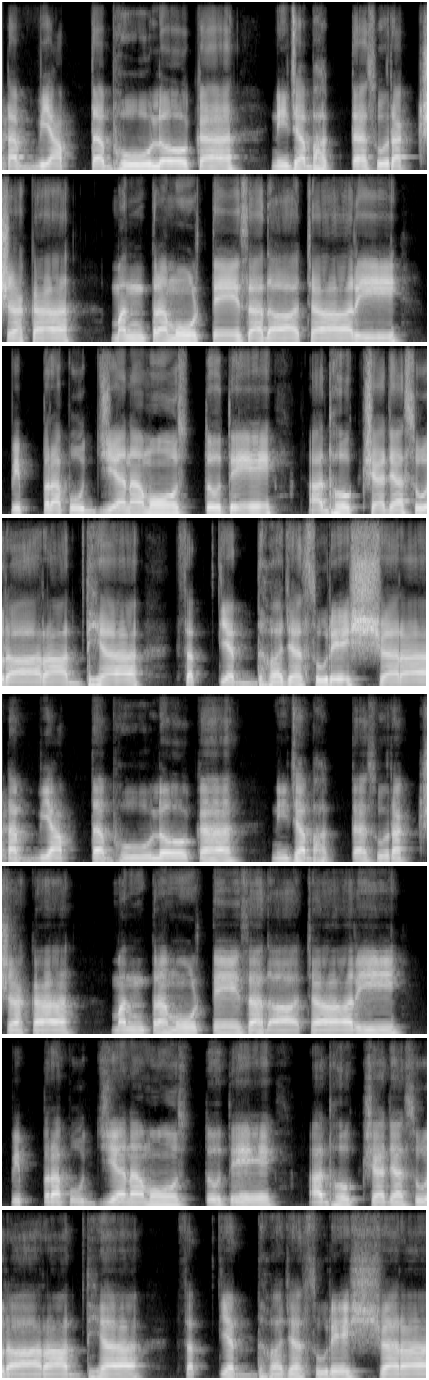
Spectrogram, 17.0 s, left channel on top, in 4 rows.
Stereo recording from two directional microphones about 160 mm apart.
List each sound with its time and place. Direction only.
0.0 s speech: 35° left (ahead or behind)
